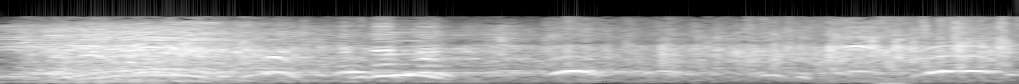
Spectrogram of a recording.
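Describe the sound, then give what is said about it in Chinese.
A church audience claps steadily for about five seconds during a sermon, a dense, even wash of applause with scattered laughter and murmuring voices mixed in throughout. “你们为这个鼓掌，别这样鼓励我好吗？”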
